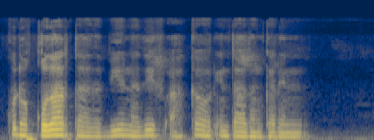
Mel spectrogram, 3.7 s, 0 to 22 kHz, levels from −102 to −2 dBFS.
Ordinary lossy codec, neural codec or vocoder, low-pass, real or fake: AAC, 32 kbps; none; 19.8 kHz; real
